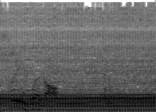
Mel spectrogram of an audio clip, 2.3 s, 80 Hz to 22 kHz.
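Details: 1960s Honda ED250 DC-only generator, restarted to check DC output, about 14.6 V measured: a quick, even single-cylinder putter at steady speed with no misses or knocks, talk briefly over the top; normal running.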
